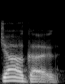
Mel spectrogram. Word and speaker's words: Jago: So I'd spent some time in the southwest country, and it's actually a Cornish name, Jago. But also I'd done some work in India, and they pronounce it Jago, and it's a traditional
